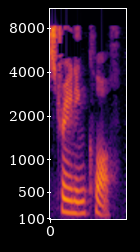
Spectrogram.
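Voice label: "straining cloth", English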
